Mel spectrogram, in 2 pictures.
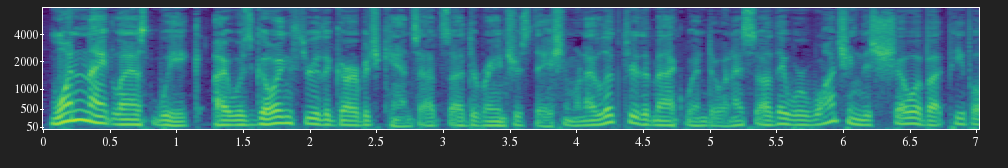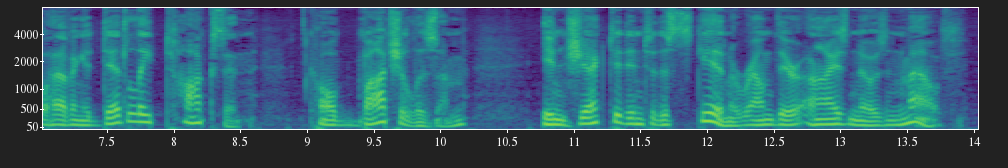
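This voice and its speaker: A man's voice: mid-range voice, lively intonation, normal speed, a little mellow, breathy edge, dry recording. A man voicing a squeamish male grizzly bear in a comic story, earnestly and indignantly explaining himself.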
